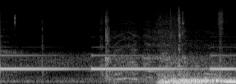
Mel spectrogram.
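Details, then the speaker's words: 2001 GMC Sierra 4x4 budget flip: brief crank, catches at once and settles into a steady even idle; reliable starter every time. "this thing starts up every single time now I judge myself it's very not gonna start but let's go ahead and see if it starts"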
